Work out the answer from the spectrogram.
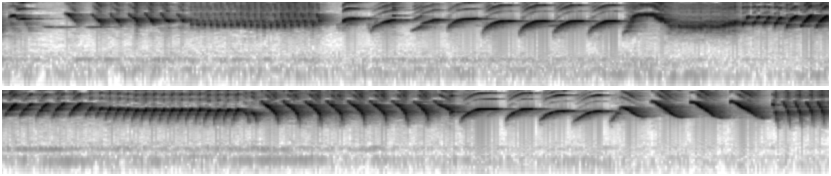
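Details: Tutor song for young canaries, described as sharp chirping and rolling: high rapid trills of repeated upswept syllables, a steady buzzy note, then fast rolling series changing pitch and speed through the phrase.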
